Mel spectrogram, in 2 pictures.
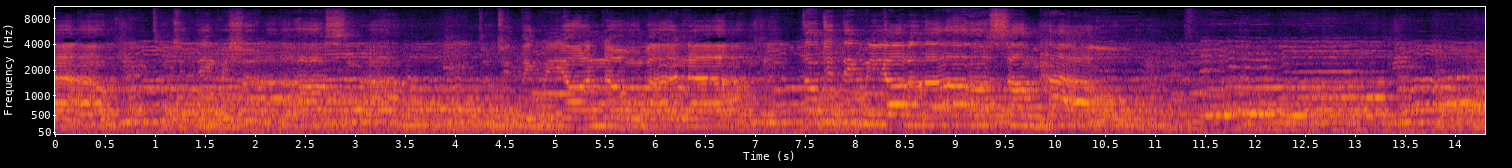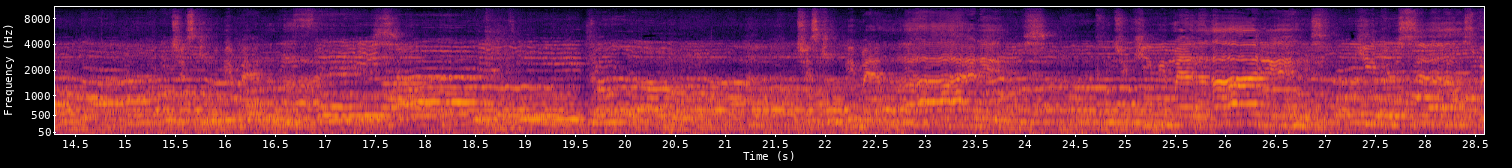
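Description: Mixed-voice a cappella group singing a slow pop song, several voices in close harmony with a lead voice over them, steady throughout.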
